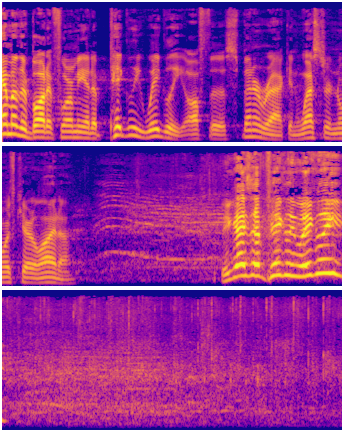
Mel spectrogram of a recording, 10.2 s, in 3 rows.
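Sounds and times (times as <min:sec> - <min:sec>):
speech: 0:00.0 - 0:04.2, 0:05.6 - 0:07.0
audience cheering and applauding: 0:04.5 - 0:10.1.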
